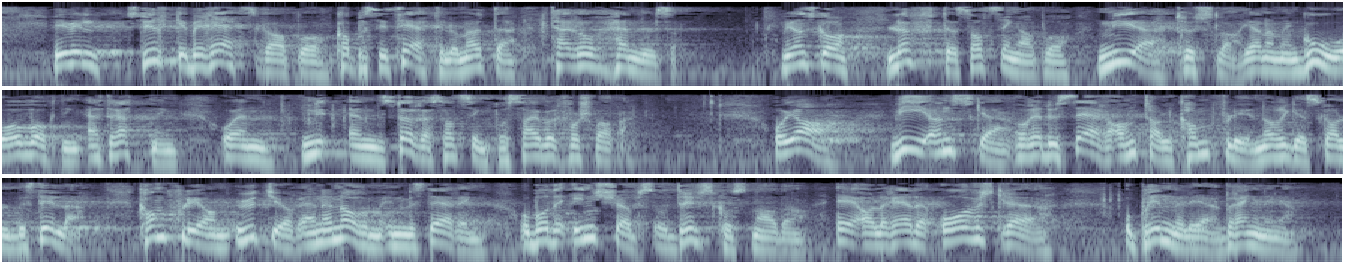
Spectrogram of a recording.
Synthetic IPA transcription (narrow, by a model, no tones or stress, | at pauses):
ʋɪʋɪlst̪ʏʁkəbəɾeːd̪skɑːpɔkʰɑpɑsɪt̪ʰeːt̪ʰːɪlɔmøːt̪ət̪ʰæɾʊʁhɛnd̪l̩sə | ʋɪœnskəɾɔlœft̪əsɑt̪sɪŋɑpʰɔnyːət̪ʰɾʉslɑ̰ɾjɛnːɔmɛɪnɡuːɔːʋəʋɔːknɪŋɛt̪əɾɛt̪nɪŋɔɛnɛnst̪œɾəsɑt̪sɪŋpʰɔsɑɪbəʁfɔʂʋɑ̰ːɾə̰ | ɔjɑːʋɪœnskəɾɔɾɛd̪ʉseːɾəɑnt̪ʰɑlkʰɑmpflyːnɔɾɡəskɑlbəst̪ɪlːə̰kʰɑmpflyːɑnʉːt̪ʰjøːɾɛɪnɛnɔɾmɪnʋɛst̪eːɾɪŋ | ɔboːd̪əʔɪnʃøːpsɔd̪ɾɪft̪skʰɔst̪nɑd̪əɾ | ɛɑləɾeːd̪əʔoːʋəʂkɾeːəɔpɾɪnəlɪəbəɾɛŋnɪŋə̰n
